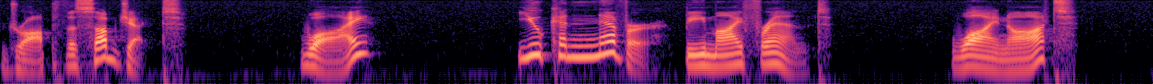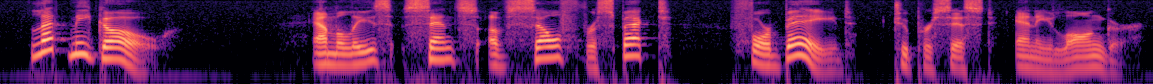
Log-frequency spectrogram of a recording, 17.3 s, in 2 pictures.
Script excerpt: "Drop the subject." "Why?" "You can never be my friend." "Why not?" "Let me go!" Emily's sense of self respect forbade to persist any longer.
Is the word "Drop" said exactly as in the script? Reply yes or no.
yes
